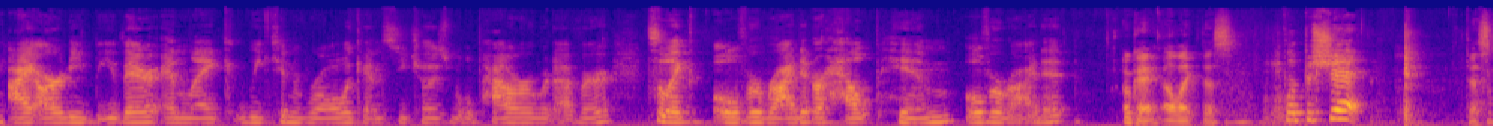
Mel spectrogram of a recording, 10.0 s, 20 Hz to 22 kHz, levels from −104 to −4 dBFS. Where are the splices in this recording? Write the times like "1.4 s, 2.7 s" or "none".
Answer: none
